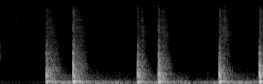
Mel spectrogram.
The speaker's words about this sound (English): He asks for the secret knock.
